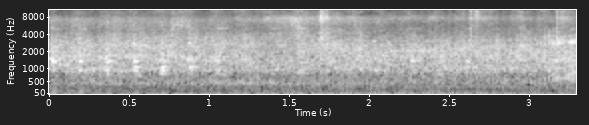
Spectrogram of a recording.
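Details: Isuzu D-Max diesel, hard starting: lumpy uneven idle like one cylinder dropping out, unburnt diesel smell, water mixed in engine oil on dipstick; suspected blown head gasket, running on three cylinders and overheating.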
